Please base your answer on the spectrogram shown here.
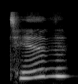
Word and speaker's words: Tithe: I know I've read Teeth, Tithe, Tithe, however you pronounce that.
